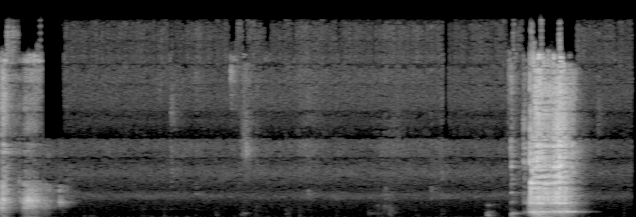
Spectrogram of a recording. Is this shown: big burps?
yes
